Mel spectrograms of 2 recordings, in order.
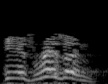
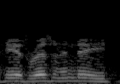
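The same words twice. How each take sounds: First: Higher, louder Easter proclamation; bright-eyed, raised-voice announcement; wife's morning greeting. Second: Low, soft, unenthusiastic response; subdued automatic answer; half-asleep reply. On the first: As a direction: sing out the good news as you pass. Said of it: "she walked past me and she said". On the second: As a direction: mumble it back with an early-morning headache. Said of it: "We're kind of asleep at the switch". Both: Retold or imitated.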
